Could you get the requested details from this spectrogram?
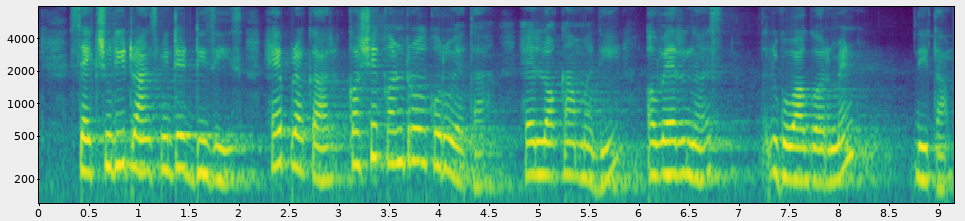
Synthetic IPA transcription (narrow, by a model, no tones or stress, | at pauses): sekɕuəliʈɾãnsmiʈeɖɖid͡ʑiːzhepɾəkaɾkəɕẽkəɳʈɾolkəɾujɛt̪ahelɔkãməd̪ʱjeəʋeɾnəs | ɡʱoʋaɡɔɾmeɳʈ | d̪it̪a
